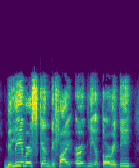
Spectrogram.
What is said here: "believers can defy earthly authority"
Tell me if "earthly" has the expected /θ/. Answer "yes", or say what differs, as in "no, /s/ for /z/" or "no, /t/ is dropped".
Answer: no, /t/ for /θ/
